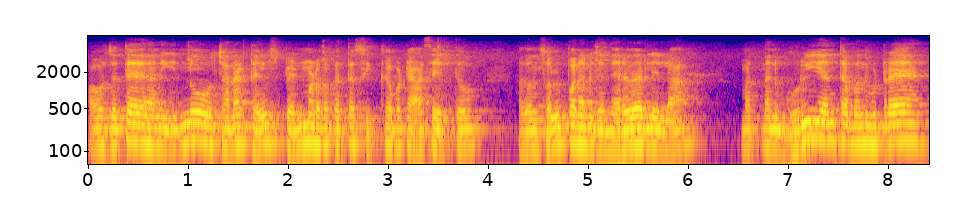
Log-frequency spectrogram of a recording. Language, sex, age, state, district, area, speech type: Kannada, male, 30-45, Karnataka, Chitradurga, rural, spontaneous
